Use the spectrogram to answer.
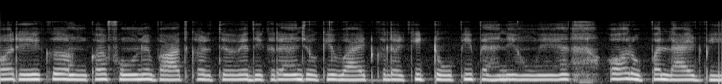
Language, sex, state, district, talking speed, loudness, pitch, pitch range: Hindi, female, Chhattisgarh, Kabirdham, 200 wpm, -13 LUFS, 225 Hz, 215-230 Hz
